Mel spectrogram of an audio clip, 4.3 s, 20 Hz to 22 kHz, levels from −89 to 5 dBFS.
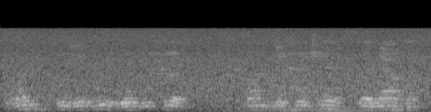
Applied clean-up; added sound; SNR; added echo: none; Water; 4 dB; reverberation time 0.2 s.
